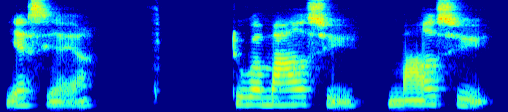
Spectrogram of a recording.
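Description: A woman podcast host retelling a first-person account in a calm, measured way. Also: medium pitch, vocal fry. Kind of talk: storytelling podcast reading.

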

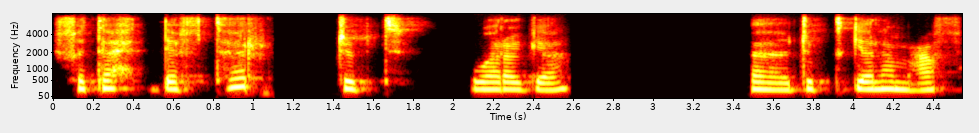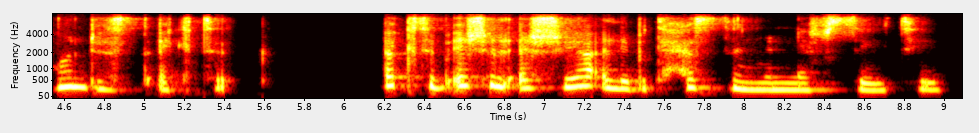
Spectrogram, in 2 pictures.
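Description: Woman telling her story, husky and kinda high, dull lo-fi recording. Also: no room sound. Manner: reflective, earnest, dropping to soft near-whispers. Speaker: podcast guest sharing her story. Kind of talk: personal storytelling.

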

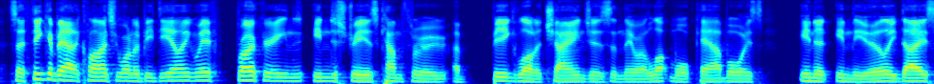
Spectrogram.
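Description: A man's voice: fairly low pitch, fairly bright tone, smooth. A man co-hosting a business podcast, giving earnest advice in casual chat.

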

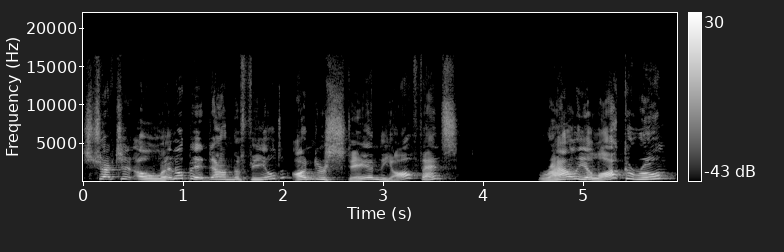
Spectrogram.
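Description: A man's voice: extremely high pitch, sing-song, a little slow, pushed and bright. A man hosting a sports podcast, ranting emphatically and with exasperation about his team's loss. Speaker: podcast host. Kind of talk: fan sports commentary podcast.

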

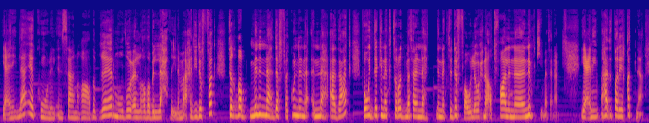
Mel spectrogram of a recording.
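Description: A woman's voice: medium pitch, no room sound, soft background music. A woman hosting a podcast and explaining psychology in a casual way, acting out the quotes she gives. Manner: fast, animated, acts out angry quotes.

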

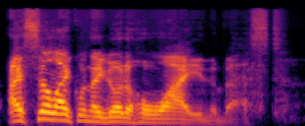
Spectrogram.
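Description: A man's voice: mid-range voice, big pitch swings, fast, fairly bright tone, no echo. Curious radio host man, dry close sound. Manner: curious, asks playful questions. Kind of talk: casual radio interview chat.

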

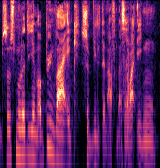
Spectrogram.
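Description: A young man casually retelling a long night out on a podcast, rambling and animated with many restarts. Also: medium pitch, dry recording, studio quality. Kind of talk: casual storytelling chat.

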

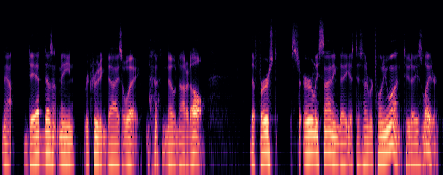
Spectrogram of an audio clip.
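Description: A man's voice: lowish voice, measured pace, mellow, dry recording. A man hosting a solo sports podcast in a wry, conversational way, with self-mocking asides. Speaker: sports beat reporter and podcast host.

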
